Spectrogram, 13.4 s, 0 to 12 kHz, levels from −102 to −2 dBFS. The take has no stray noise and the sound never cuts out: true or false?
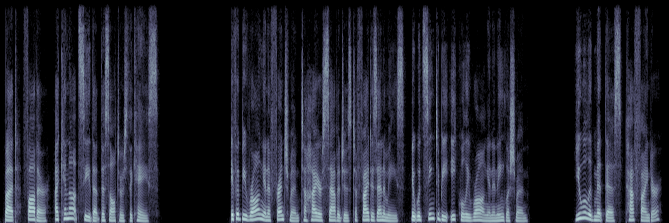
true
